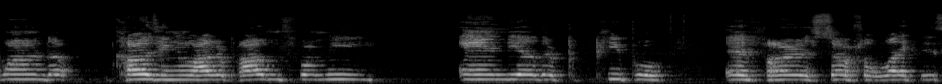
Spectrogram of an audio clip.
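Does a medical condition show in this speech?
Yes: cerebral palsy; brain injury.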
